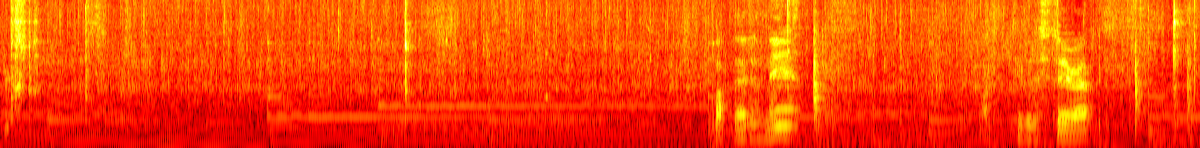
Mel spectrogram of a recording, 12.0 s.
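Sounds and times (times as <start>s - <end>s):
food sizzling in a saucepan: 0.0s - 12.0s.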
